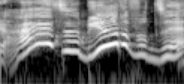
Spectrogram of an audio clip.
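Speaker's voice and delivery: acted, high, slow, loopy, spaced-out stoned drawl. Retelling a scene where a drugged character greets the mom: imitating someone high. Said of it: "she's super high".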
